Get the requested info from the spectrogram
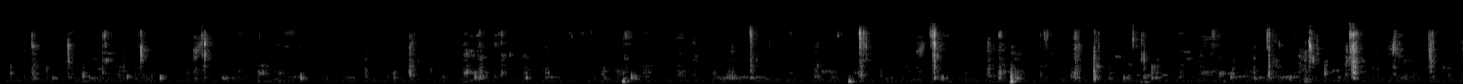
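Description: Close-miked mouth sounds of eating chicken biryani by hand: irregular chewing, smacking clicks and bites into a chicken drumstick.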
